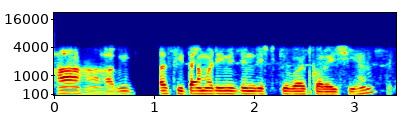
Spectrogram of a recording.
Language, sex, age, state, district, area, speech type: Maithili, male, 45-60, Bihar, Sitamarhi, rural, conversation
